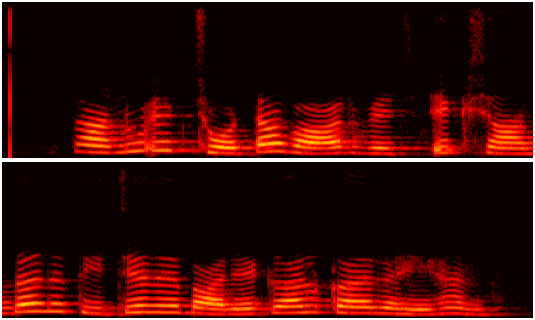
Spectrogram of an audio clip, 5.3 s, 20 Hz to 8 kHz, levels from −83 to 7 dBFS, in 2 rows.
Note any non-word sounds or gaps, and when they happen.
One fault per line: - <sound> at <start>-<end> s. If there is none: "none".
none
